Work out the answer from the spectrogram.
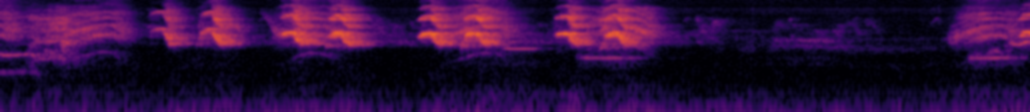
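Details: Rose-ringed parakeet chirping in a calm series of five loud, harsh squawking bursts about a second apart, each with a short whistled lead-in, a pause, then another burst at the end.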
